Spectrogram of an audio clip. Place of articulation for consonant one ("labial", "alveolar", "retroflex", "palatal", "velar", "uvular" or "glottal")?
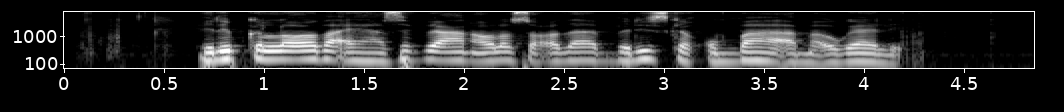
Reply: glottal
